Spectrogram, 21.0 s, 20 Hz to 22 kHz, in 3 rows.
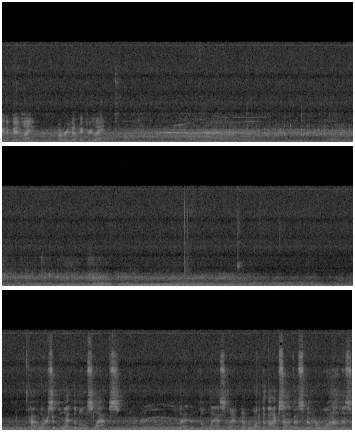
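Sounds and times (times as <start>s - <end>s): race car engine through tv speaker: 6.5s - 12.0s.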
